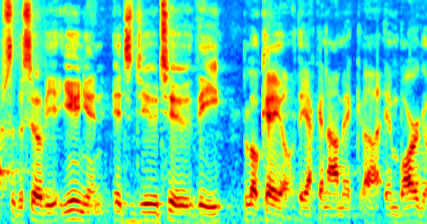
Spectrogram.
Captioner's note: speaking spanish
